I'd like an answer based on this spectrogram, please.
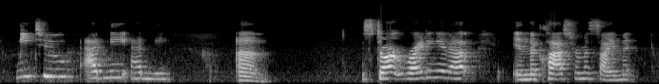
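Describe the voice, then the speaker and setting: A woman with a high, raised, projected voice speaks fairly slowly with lively intonation and long, frequent pauses. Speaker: college writing instructor. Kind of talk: recorded class instructions. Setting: recorded video for online class.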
